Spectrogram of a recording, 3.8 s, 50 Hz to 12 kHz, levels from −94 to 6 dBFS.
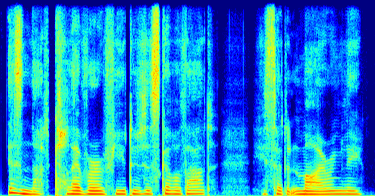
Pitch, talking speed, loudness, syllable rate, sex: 195 Hz, 175 wpm, -17 LUFS, 5.2 syllables/s, female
